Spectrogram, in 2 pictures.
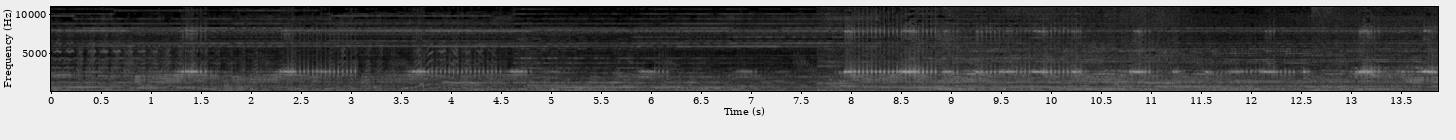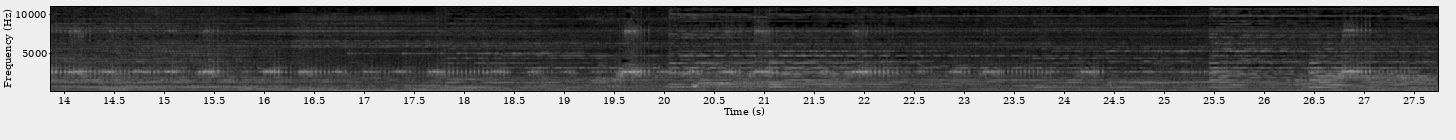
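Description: Dense, layered experimental electronic music of overlapping drones and tones. It gets louder about a third of the way in, where a high pulsing note starts repeating rapidly.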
